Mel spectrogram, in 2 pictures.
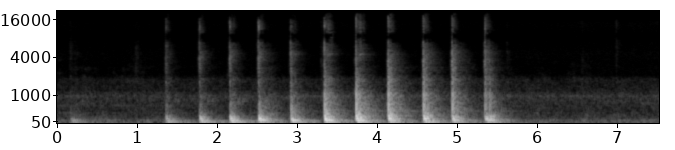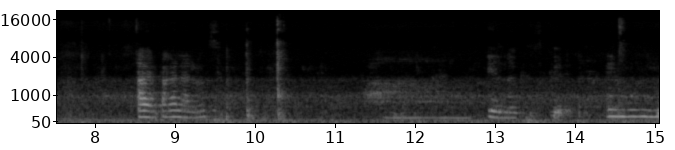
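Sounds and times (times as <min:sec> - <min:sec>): hammer hitting a nail: 0:01.3 - 0:05.7.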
